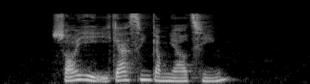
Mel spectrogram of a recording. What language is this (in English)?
Cantonese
